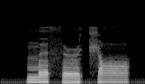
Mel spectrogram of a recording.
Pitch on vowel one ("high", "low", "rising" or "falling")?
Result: high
